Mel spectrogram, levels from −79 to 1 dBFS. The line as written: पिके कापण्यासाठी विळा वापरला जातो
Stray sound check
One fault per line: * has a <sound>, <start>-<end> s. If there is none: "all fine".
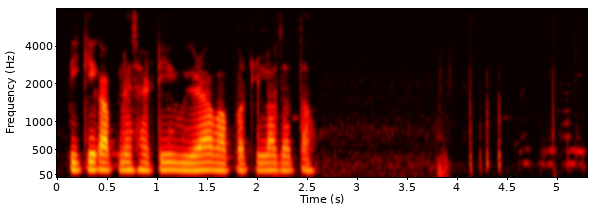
all fine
